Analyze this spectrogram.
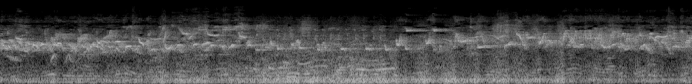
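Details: Greater green leafbird delivering its repertoire ('buang materi') while 'teler': lively high chattering and trilled phrases, with a few clearer whistled notes near the end, over low voices and background noise.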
